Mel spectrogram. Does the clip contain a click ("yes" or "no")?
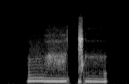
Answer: yes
